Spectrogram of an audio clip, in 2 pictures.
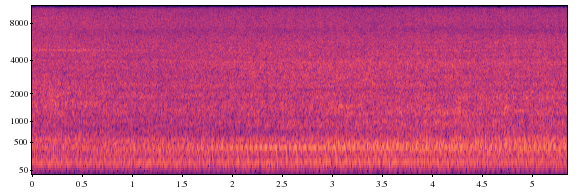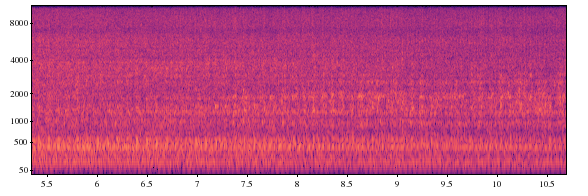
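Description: Boeing B-17G Flying Fortress's Wright R-1820 Cyclone nine-cylinder radial engines running at low power, a steady, loud drone that swells a little in the middle and eases slightly near the end.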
